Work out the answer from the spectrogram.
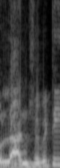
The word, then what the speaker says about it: longevity: Okay, so the very first one is lon, second one is jev, and third one is and fourth one is t.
